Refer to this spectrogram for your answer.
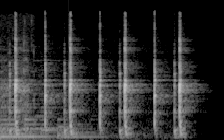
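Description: A pendulum clock ticks steadily, about seven crisp mechanical clicks in an even tick-tock rhythm, with a faint low hum underneath and no voices.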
